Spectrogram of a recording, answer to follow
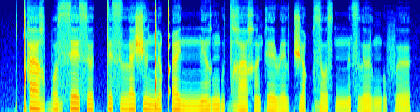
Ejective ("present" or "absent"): present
